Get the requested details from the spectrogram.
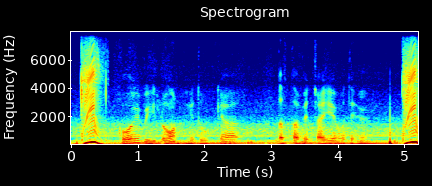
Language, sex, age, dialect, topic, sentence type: Hindi, male, 18-24, Garhwali, banking, question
